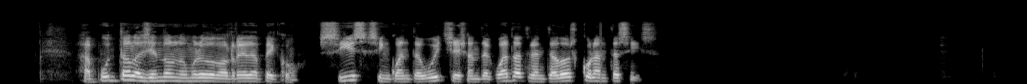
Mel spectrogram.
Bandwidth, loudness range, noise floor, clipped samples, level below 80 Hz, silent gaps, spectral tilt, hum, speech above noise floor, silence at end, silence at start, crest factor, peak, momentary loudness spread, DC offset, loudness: 7.8 kHz; 5 LU; under -90 dBFS; under 0.1%; -64 dBFS; none; -4 dB/octave; none; over 73 dB; 3.75 s; 0.8 s; 18 dB; -2 dBFS; 9 LU; under 0.1%; -16 LUFS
